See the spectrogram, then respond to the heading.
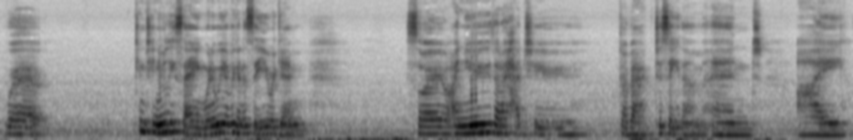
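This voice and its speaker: Woman podcast host, middle-aged, low gravelly voice, unhurried personal storytelling in an echoey room. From Australia. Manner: slow, reflective, with frequent ums and soft laughs. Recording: echoey room with faint background noise.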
